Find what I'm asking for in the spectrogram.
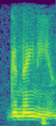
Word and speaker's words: Ghanaian: And he was kind of a nitpicker, and he said, you need to tell Ma Tibbles that the correct pronunciation is Ghanaian.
